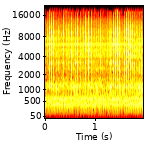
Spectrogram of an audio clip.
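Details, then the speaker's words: Echo ES2400 leaf blower two-stroke (50:1 mix) with new replacement carburetor, mixture screw turned in to restrict fuel: ragged, buzzy, uneven pulsing running with no clean rev; lean, fuel-starved mixture setting. "I'm going to screw this this one in which will make it run like an absolute Pig and that's restricting fuel"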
